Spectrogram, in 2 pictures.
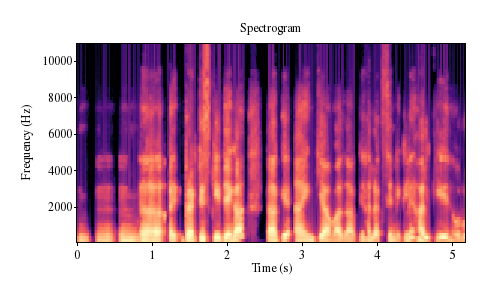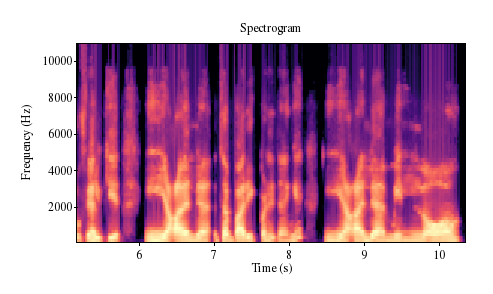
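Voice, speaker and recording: A woman gives a patient Tajweed lesson, asking herself questions and answering them step by step. Her voice sits fairly high, and it is recorded close and dry with no room sound. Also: darkish tone, no room sound. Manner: patient, explains each rule step by step with repeated questions and answers. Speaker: Quran recitation teacher. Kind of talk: Tajweed lesson, explaining and reciting slowly.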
